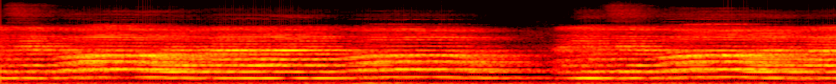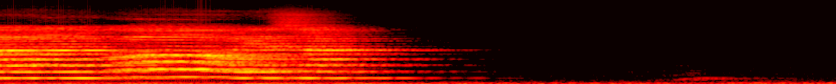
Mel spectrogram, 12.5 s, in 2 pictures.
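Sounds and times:
choir singing: 0.1 - 9.0.

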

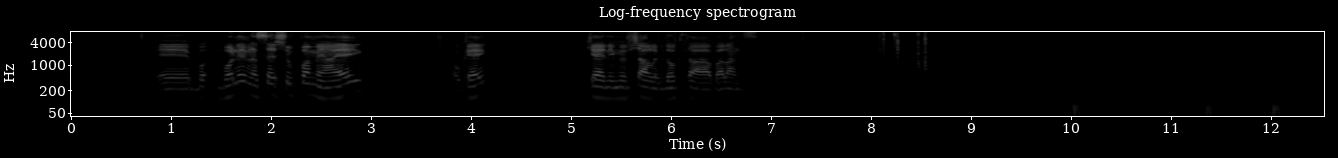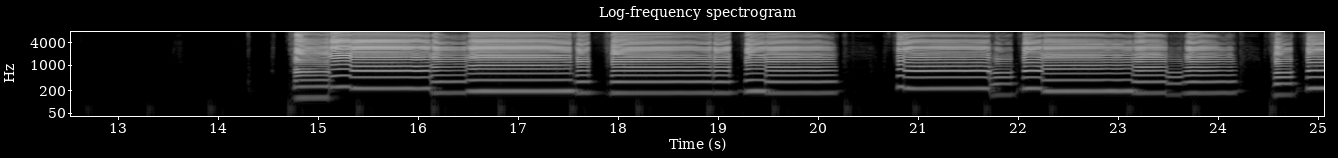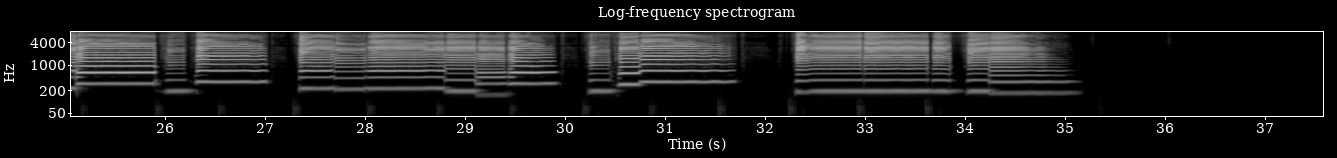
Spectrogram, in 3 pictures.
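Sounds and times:
saxophone: 14.7 - 35.2.

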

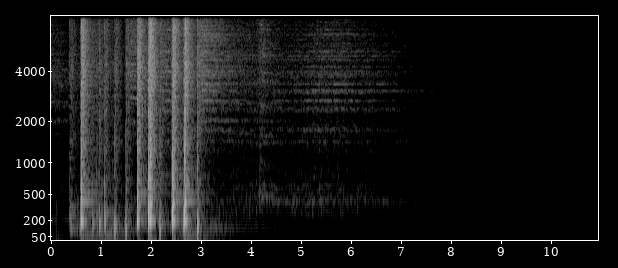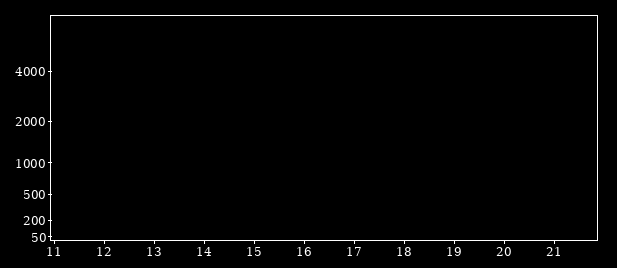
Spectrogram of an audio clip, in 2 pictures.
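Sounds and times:
snare drum: 0.0 - 4.4.

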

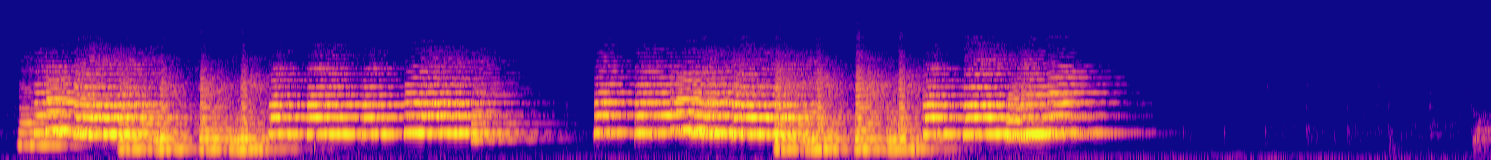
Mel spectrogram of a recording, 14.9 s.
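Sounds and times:
horns playing: 0.2 - 5.2, 6.0 - 11.1.

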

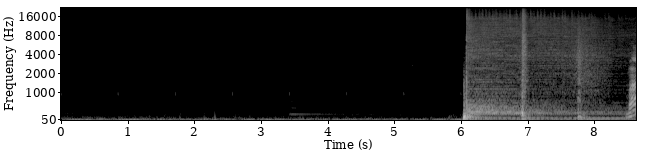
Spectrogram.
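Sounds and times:
drums: 6.0 - 8.6.

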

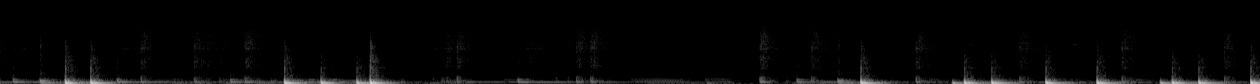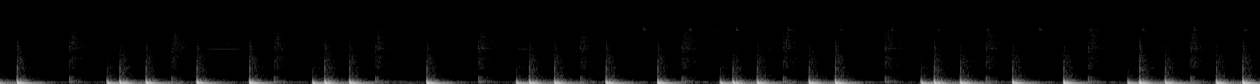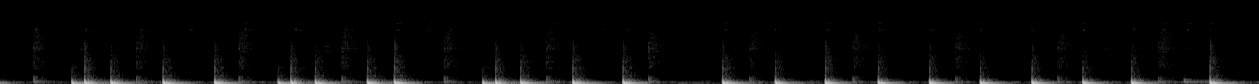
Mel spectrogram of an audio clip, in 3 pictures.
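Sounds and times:
kick drum: 0.0 - 1.3, 2.8 - 4.0, 8.6 - 8.9, 9.6 - 13.1, 13.7 - 31.8, 32.4 - 37.7.

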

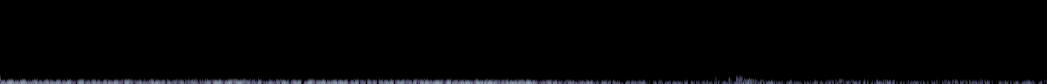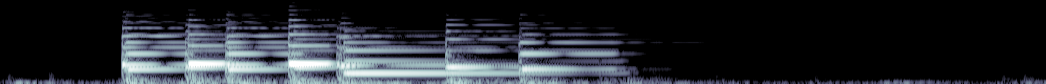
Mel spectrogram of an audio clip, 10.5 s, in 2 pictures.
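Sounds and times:
piano: 5.8 - 8.5.

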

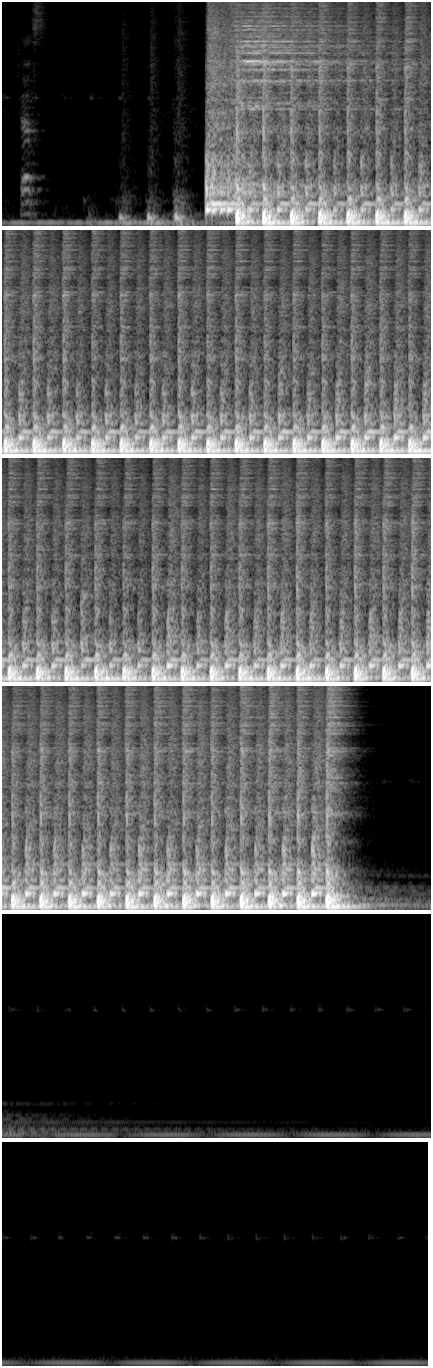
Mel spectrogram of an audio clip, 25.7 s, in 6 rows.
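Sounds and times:
drum: 1.3 - 16.4.

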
